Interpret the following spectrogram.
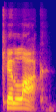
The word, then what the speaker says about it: Kinloch: good morning Mom can is it kinlock or look how do you say it can lock okay yeah yeah Kellogg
